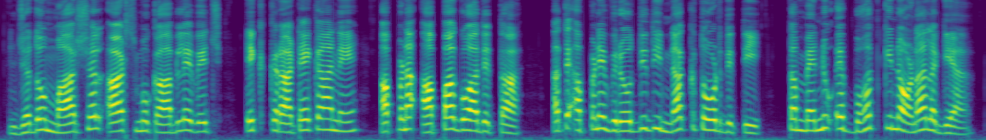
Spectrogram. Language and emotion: Punjabi, disgusted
